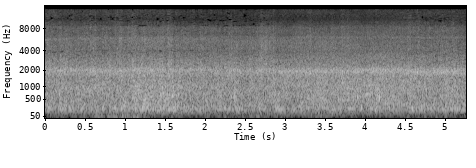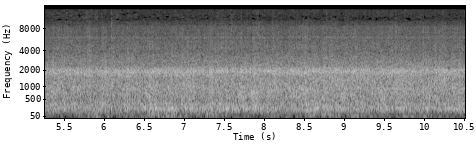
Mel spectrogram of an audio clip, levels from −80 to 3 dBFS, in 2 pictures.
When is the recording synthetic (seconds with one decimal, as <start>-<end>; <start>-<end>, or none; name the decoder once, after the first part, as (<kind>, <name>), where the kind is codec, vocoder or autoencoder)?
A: 2.8-4.5 (autoencoder, DAC-VAE)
